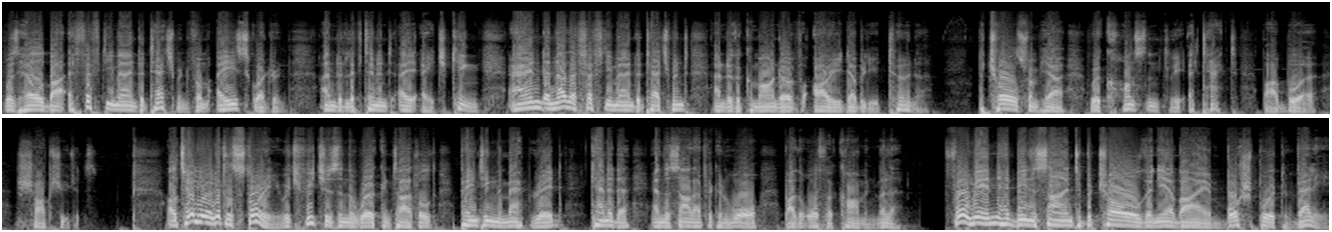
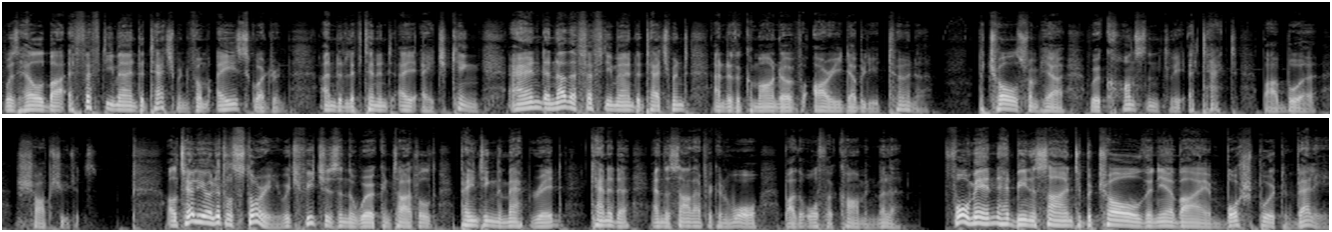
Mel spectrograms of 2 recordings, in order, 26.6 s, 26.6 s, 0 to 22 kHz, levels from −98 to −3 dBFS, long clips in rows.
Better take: second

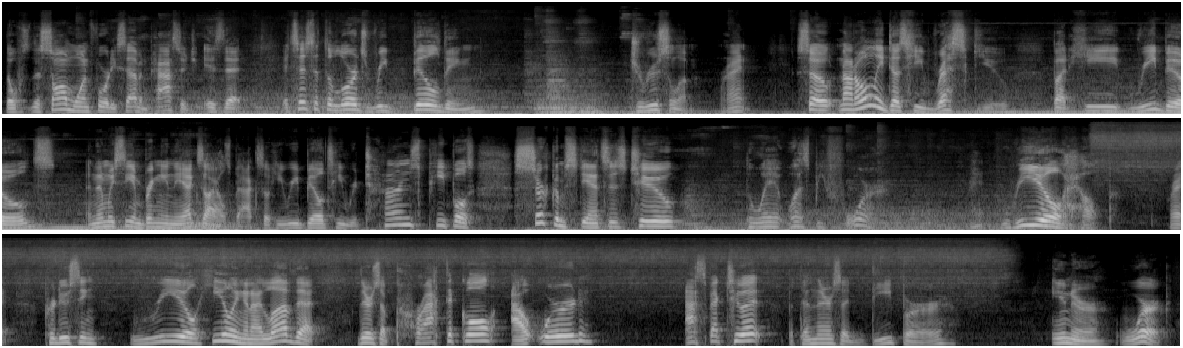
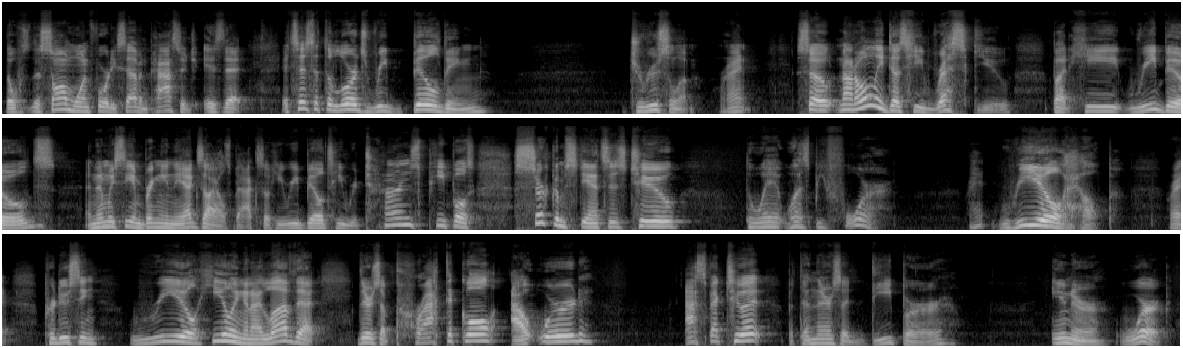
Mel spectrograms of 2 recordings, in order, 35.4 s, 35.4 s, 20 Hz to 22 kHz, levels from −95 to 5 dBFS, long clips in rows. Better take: second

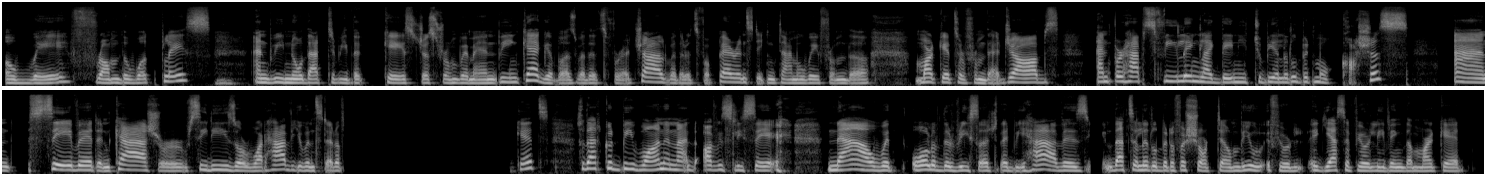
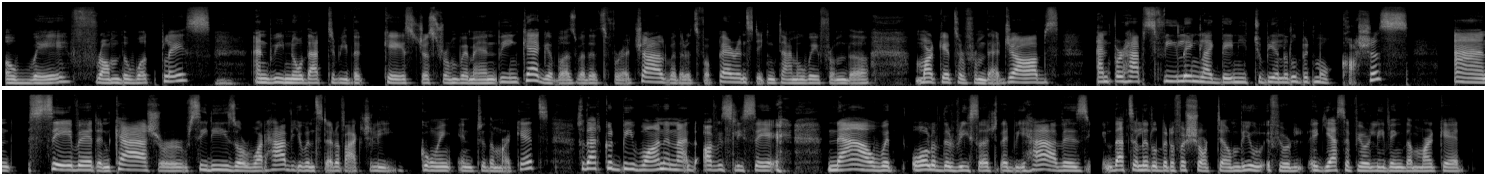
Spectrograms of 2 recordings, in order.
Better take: second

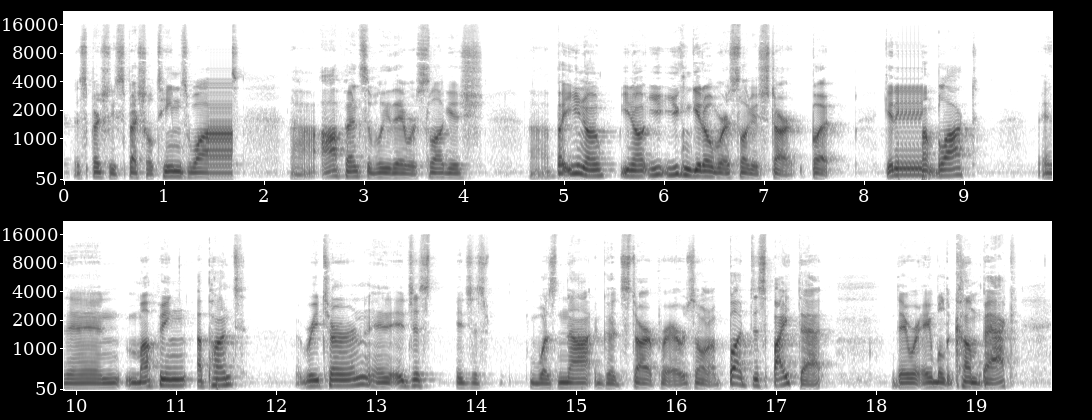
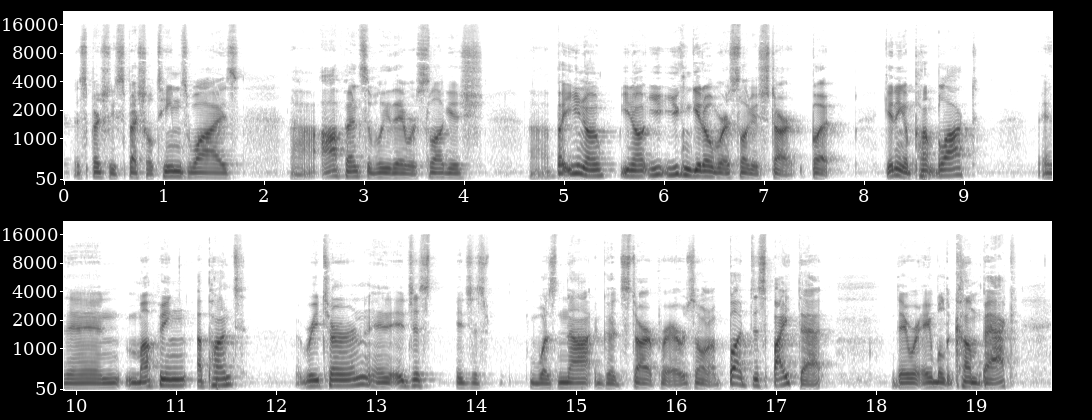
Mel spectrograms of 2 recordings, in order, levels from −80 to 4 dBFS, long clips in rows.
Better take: second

